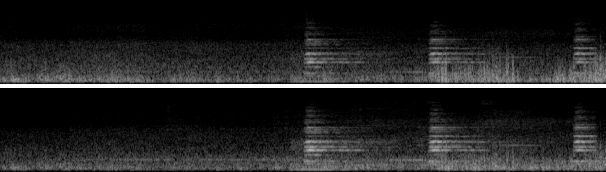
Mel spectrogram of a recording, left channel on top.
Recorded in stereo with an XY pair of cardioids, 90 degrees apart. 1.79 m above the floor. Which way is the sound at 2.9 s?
45° right.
